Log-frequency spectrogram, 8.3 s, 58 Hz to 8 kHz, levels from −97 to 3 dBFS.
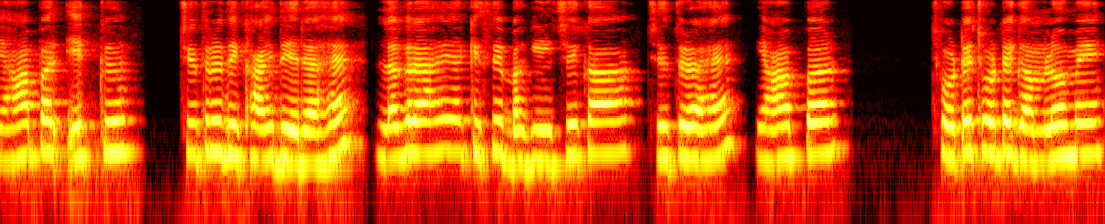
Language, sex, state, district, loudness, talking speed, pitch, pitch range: Hindi, female, Uttar Pradesh, Muzaffarnagar, -15 LUFS, 165 wpm, 265 Hz, 245-280 Hz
